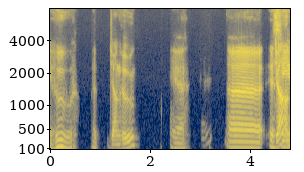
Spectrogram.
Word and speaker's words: Hoo: I would say who.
